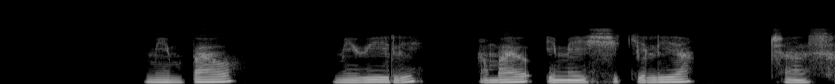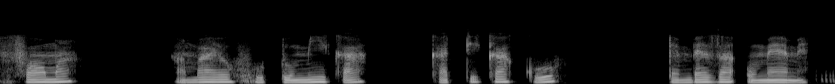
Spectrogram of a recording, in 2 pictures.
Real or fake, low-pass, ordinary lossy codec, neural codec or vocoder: real; 5.4 kHz; MP3, 48 kbps; none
